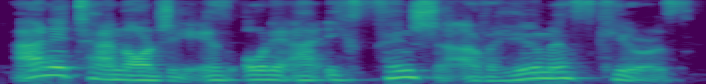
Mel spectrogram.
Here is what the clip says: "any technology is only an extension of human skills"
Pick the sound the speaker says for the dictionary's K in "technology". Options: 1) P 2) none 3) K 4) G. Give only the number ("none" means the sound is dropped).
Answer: 2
